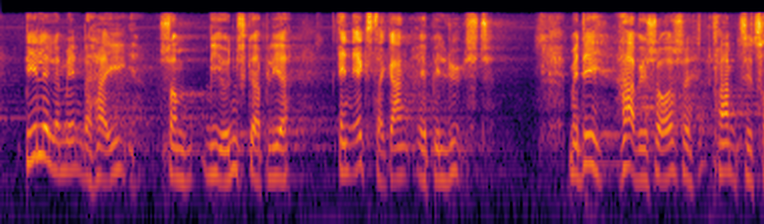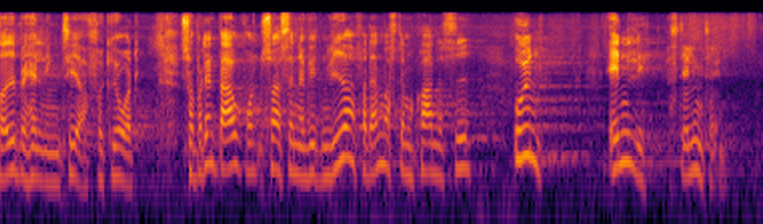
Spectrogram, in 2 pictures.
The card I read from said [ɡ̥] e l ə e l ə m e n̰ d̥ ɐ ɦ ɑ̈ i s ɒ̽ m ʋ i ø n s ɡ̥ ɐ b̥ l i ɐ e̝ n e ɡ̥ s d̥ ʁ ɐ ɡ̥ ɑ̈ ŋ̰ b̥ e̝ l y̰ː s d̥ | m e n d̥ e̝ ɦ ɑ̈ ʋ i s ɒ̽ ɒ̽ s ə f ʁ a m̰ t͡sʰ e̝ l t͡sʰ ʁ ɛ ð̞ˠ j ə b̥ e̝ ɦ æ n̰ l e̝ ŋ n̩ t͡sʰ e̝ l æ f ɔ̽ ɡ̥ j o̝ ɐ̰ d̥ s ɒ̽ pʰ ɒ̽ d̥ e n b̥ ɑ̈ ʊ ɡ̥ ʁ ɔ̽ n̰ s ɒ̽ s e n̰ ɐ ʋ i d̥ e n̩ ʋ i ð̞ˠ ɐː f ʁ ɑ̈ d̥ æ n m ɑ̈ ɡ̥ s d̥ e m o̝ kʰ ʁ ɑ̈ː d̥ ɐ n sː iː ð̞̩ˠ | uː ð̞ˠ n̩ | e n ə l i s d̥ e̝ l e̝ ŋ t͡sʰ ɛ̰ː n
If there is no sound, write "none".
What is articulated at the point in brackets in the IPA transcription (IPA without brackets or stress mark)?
d̥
